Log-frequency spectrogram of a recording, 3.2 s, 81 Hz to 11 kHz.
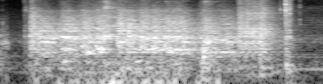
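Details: Nissan 300ZX after battery charging, lights staying on with key out (suspected short): starter cranks evenly, slightly slow, for about two and a half seconds, never catches; cranks but won't start.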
